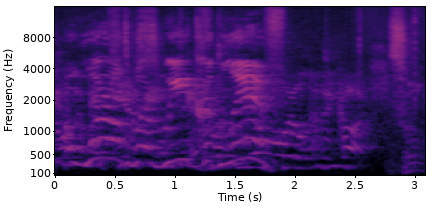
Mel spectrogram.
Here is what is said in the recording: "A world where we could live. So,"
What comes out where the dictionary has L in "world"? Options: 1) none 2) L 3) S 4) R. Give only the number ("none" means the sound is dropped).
2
